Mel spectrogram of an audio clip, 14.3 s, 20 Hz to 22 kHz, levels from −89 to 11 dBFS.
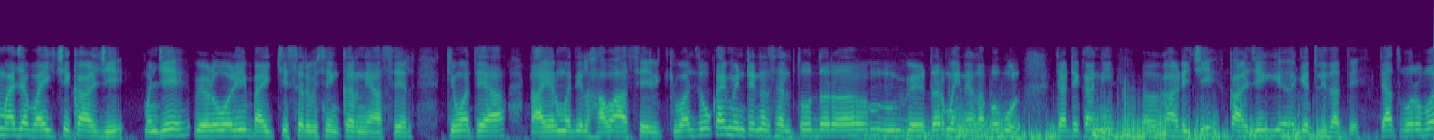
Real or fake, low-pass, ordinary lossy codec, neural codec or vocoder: fake; 5.4 kHz; none; vocoder, 22.05 kHz, 80 mel bands, WaveNeXt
